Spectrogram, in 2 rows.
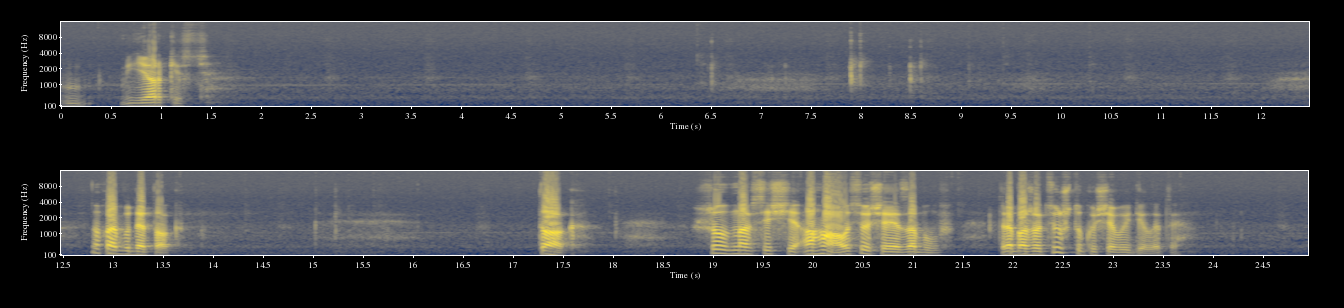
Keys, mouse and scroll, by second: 7.1 Tab, 7.9 a, 8.5 Tab, 18.5-19.9 middle drag, 19.9 Tab, 22.9-24.9 middle drag.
